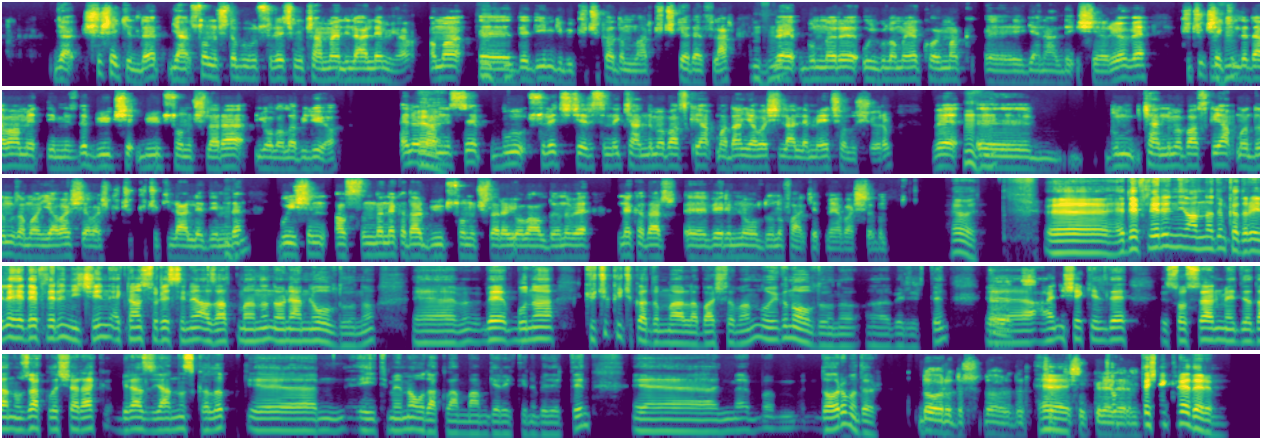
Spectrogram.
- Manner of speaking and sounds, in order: other background noise; other noise; tapping; unintelligible speech
- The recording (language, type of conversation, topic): Turkish, podcast, Ekran süresini azaltmak için ne yapıyorsun?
